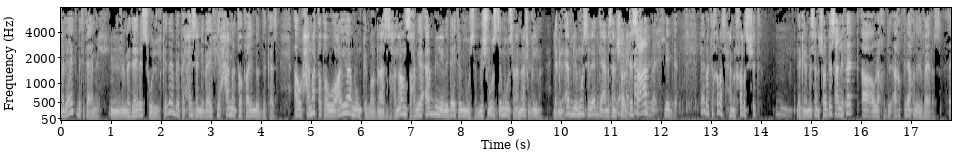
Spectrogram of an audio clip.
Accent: Egypt; كلمة البرد برضو عندنا في مصر بتنطق على اي واحد مراخيره مسدودة

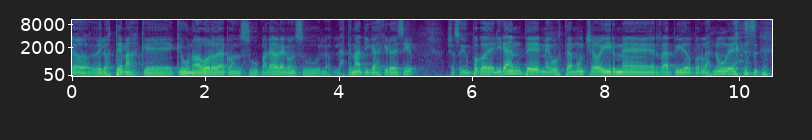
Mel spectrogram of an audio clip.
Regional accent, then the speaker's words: Buenos Aires, Argentina; Soy de Buenos Aires. Soy músico, soy escritor.

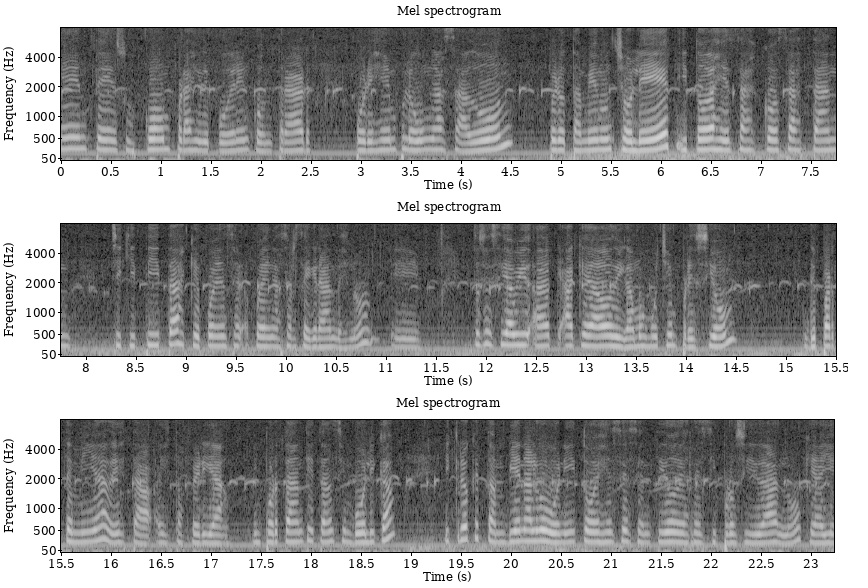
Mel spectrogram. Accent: Santa Cruz, Bolivia; Ustedes saben que yo vivo y soy de Santa Cruz

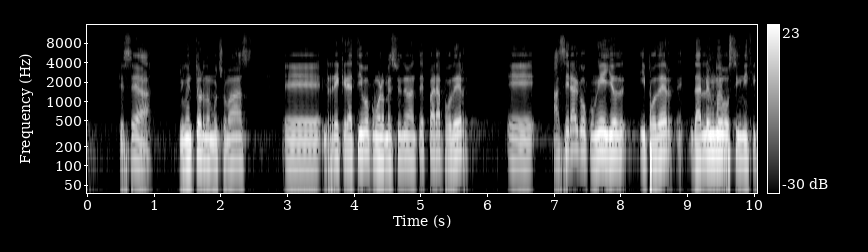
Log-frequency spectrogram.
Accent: Peru; now in Medellín, Colombia; yo originalmente soy de Perú. Yo originalmente vengo de una ciudad que es muy similar en sonidos a esta.

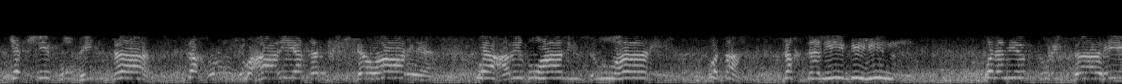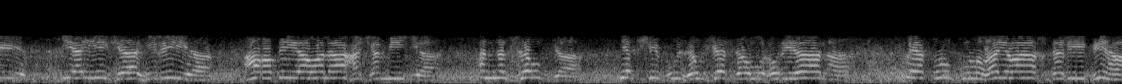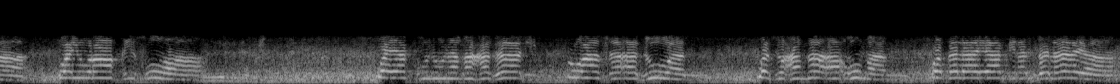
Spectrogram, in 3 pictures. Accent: Morocco; وهذه القصور عندنا في المغرب، ودخلتها ونزلت فيها وأقمت فيها الأسابيع

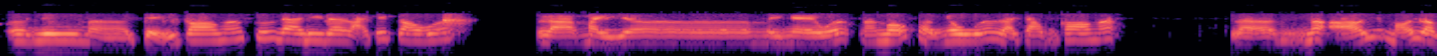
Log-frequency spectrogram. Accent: Northern Vietnam, Vietnam; Dạ con quê người Bắc cô.

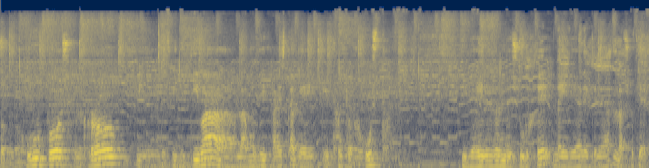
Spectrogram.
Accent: Villacañas, Castilla-La Mancha, Spain; lo que queremos es recalcar que somos de Villacañas y es nuestro homenaje a nuestro pueblo.

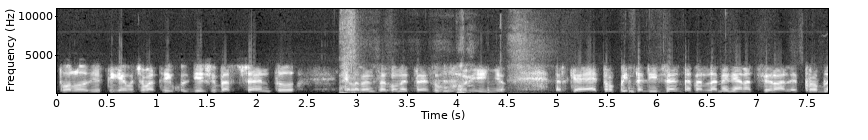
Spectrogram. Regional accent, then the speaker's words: Palermo, Sicily, Italy; visto che sono di Palermo, dalla mia città.

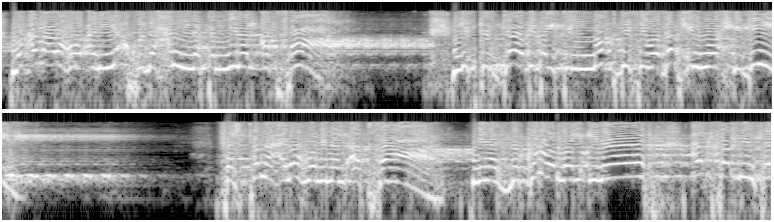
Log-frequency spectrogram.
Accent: Egypt; اللهم احفظ بلدنا مصر،

